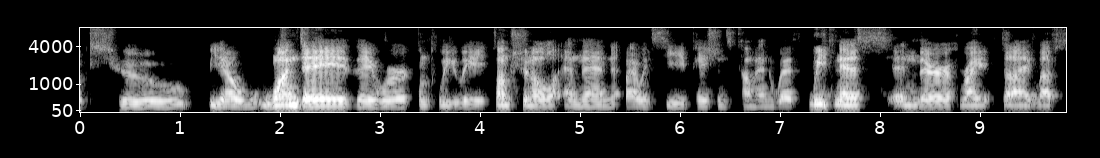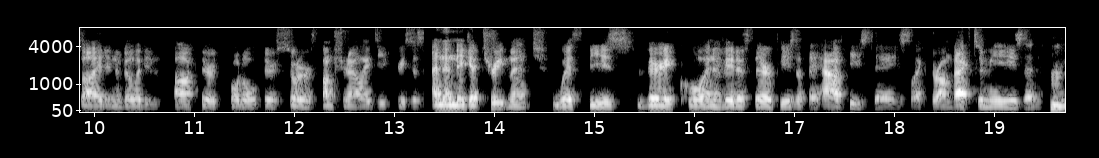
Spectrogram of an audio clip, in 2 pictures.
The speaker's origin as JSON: {"language": "English", "region": "Southern California", "country": "United States", "tie": "born or raised there", "moved": "as an adult", "lives_now": "Miami, United States", "said": "we grew up in Southern California. We went to the same high school, the same undergrad."}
